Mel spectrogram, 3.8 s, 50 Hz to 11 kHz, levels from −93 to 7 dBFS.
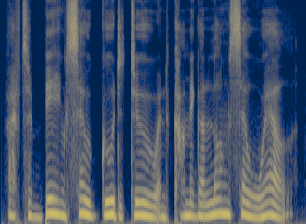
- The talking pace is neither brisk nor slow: Yes, average, 155 wpm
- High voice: No, medium, 175 Hz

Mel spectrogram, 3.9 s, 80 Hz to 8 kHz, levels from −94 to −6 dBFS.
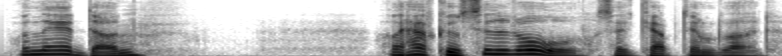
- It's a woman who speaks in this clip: No, male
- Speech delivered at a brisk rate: No, average, 170 wpm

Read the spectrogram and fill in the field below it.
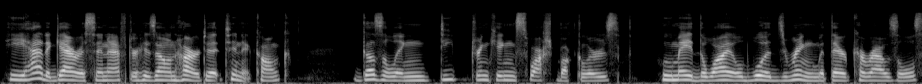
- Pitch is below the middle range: No, high, 190 Hz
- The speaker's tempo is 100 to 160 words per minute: Yes, average, 150 wpm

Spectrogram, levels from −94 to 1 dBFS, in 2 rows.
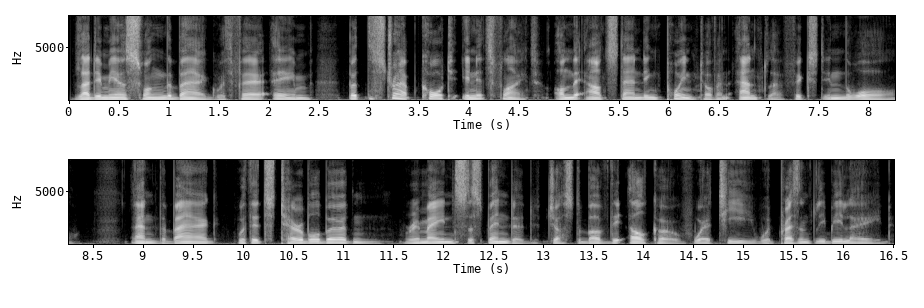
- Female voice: No, male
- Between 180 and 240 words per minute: No, average, 160 wpm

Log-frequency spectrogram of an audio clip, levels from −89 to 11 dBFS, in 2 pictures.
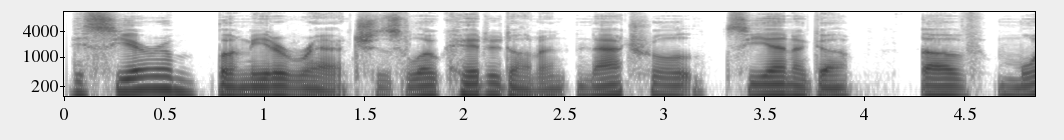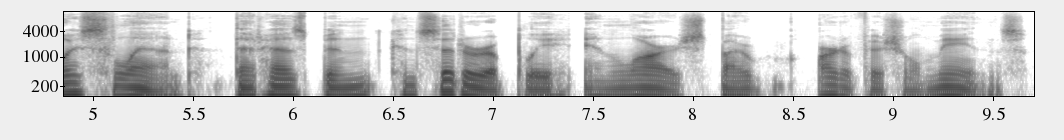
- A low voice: Yes, low, 100 Hz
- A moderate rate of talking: No, slow, 130 wpm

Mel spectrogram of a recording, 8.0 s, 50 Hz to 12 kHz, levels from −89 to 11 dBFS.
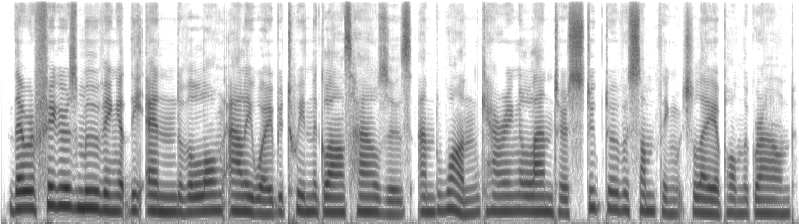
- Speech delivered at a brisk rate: Yes, fast, 210 wpm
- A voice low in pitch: No, medium, 185 Hz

